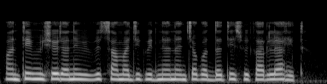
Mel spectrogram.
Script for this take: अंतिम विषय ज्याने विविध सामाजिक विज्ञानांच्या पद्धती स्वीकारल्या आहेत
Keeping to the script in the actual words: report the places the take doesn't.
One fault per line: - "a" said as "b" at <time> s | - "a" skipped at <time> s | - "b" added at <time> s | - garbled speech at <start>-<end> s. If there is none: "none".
none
